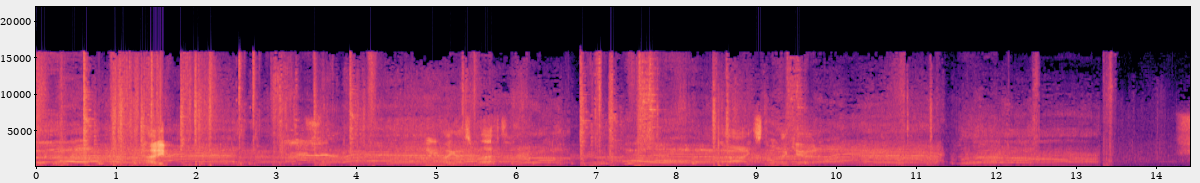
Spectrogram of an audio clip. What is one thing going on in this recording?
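Weapons clash and clang in a battle.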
